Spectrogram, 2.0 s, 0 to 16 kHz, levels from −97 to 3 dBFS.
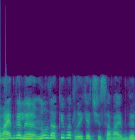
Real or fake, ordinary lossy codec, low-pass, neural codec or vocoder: real; AAC, 48 kbps; 7.2 kHz; none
